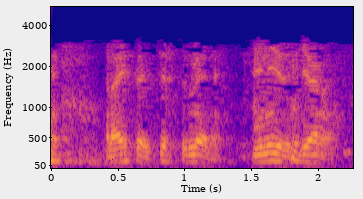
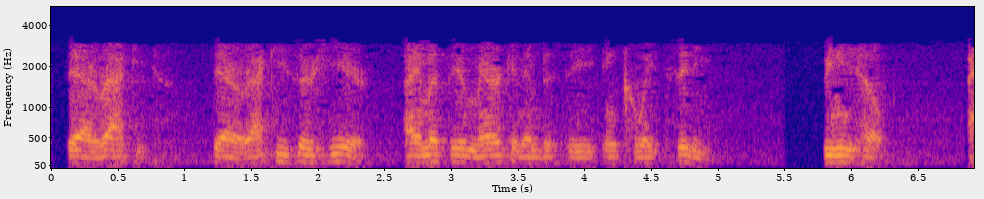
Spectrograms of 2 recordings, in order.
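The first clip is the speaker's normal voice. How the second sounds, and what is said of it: Slow speech, heavy Arabic accent. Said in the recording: “he slows down in a heavy Arabic accent”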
